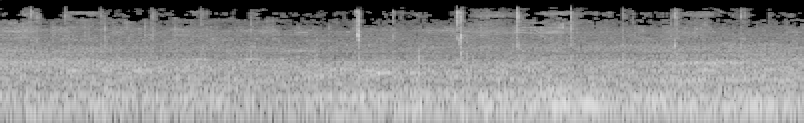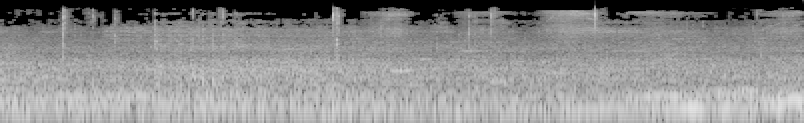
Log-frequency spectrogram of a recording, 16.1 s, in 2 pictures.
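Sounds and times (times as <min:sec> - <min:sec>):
chewing clicks: 0:03.5 - 0:07.8, 0:08.6 - 0:10.4, 0:11.3 - 0:11.6.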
